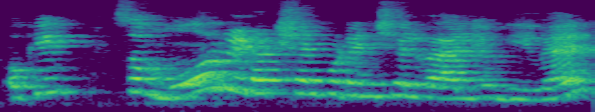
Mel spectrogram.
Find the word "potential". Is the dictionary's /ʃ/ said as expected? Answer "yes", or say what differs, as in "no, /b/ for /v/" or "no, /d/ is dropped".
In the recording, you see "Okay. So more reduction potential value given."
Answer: yes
